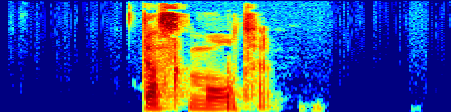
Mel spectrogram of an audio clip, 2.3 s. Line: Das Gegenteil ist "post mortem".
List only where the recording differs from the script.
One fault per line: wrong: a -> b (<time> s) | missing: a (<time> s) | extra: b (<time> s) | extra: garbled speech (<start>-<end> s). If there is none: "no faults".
missing: Gegenteil ist post (0.9 s)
